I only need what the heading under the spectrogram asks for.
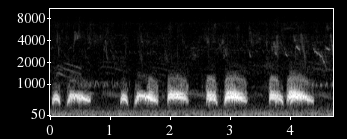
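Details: Spotted dove decoy cooing at a bird trap in Ninh Thuận: clear low coos, short clipped notes paired with longer rounded ones, repeated roughly once a second, faint twittering birds behind.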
